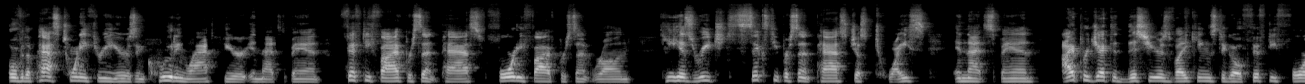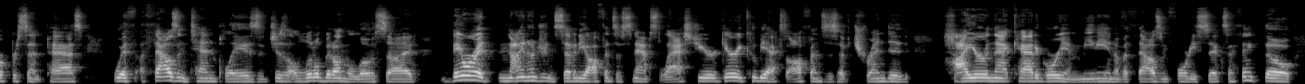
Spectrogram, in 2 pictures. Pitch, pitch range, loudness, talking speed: 145 Hz, 130-160 Hz, -22 LUFS, 160 wpm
